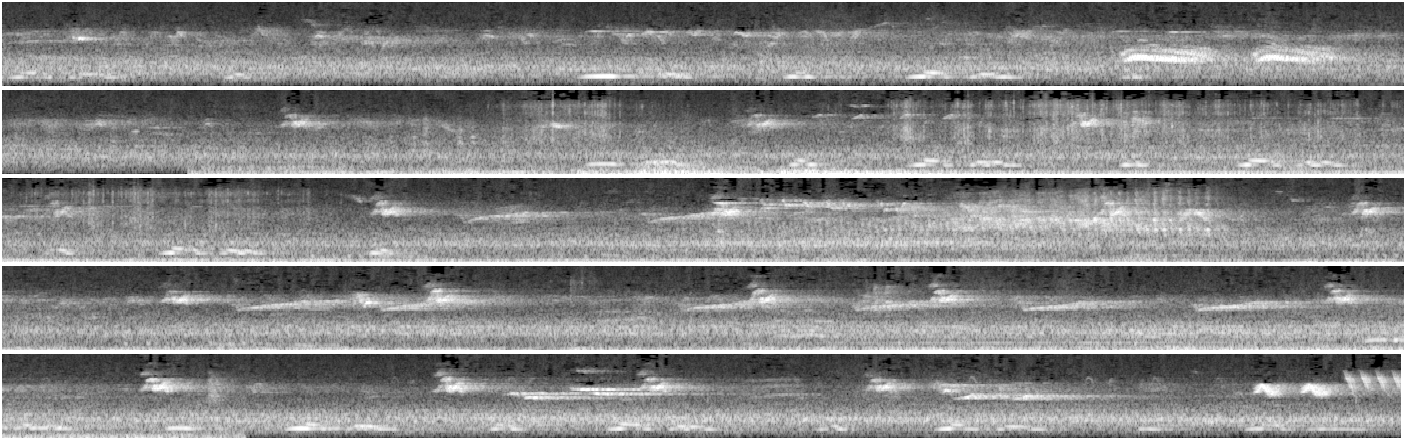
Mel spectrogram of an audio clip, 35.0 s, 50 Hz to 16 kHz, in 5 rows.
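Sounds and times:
small songbirds chirping: 0.0 - 35.0
low background rumble: 8.0 - 29.3.

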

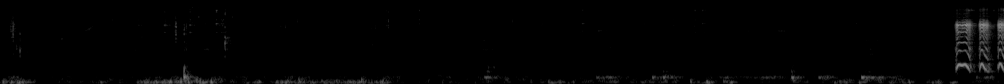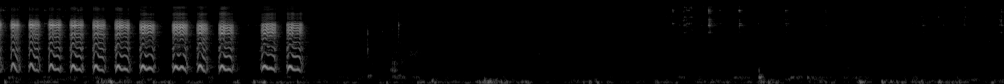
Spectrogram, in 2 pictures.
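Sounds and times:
parrot chick squawking: 9.6 - 13.2.

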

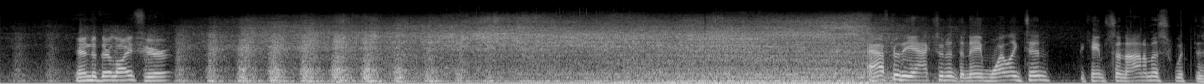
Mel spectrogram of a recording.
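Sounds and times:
low rumble: 0.0 - 11.6
rhythmic train beat: 0.0 - 12.0
steady hiss: 0.0 - 12.0.

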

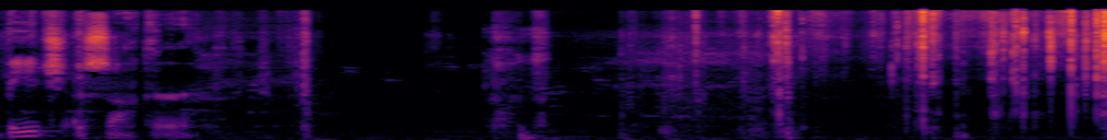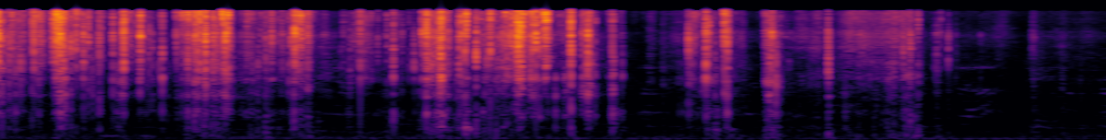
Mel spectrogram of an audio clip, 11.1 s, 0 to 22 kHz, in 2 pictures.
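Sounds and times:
wrapper tearing and crinkling: 3.9 - 10.4.

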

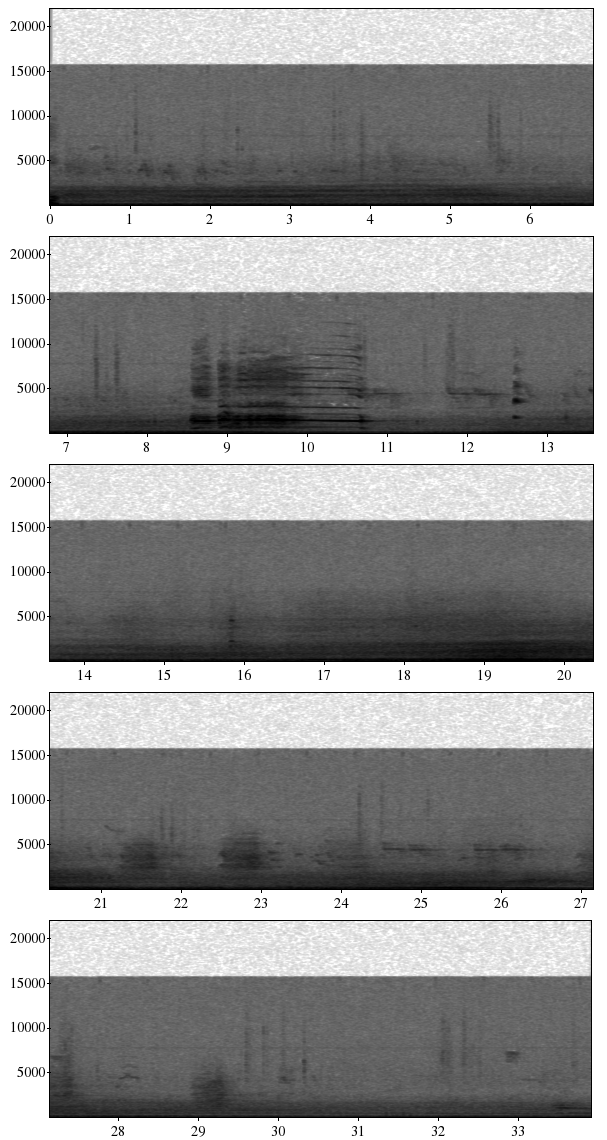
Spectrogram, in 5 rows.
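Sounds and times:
rooster crowing: 8.5 - 11.0.

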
